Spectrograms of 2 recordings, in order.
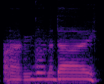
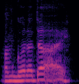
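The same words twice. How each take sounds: First: Higher, softer and slow, like a fading last breath; mock dying wail. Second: Said in the usual way. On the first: Streamer hams up his doom to chat, slow high and soft. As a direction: ham up a tragic death moan. Repeats the line as a dramatic take. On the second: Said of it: "I'm gonna die (repeated take)".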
